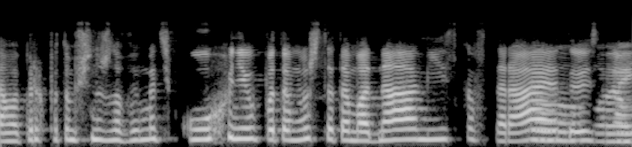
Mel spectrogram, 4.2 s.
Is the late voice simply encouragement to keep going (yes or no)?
yes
